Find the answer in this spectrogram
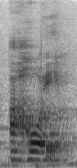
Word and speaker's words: ahoj: And for this we use the word ahoj. Ahoj. Just like a sailor or a pirate would say.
